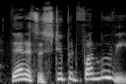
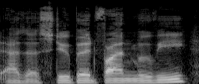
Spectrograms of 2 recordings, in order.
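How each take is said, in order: First: High, loud mock enthusiasm; excited shout. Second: Said in the usual way. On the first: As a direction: belt it out gleefully. Repeats phrase in building steps.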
